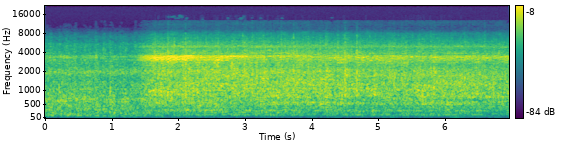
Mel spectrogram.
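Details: Old Hornby Dublo R1 0-6-0 tank locomotive, possibly about 60 years old, brushes worn right down, heavily run, motor adjusted; loud harsh steady whirring rasp on the layout: excessive gear noise.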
